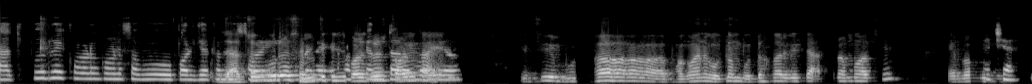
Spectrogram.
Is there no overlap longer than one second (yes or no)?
no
